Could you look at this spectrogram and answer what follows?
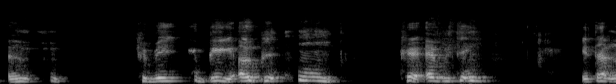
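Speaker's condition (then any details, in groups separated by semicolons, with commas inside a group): Cerebral palsy; from birth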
